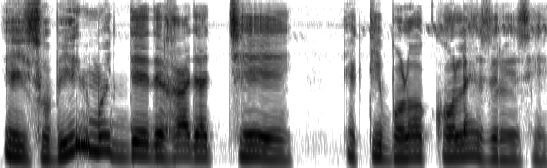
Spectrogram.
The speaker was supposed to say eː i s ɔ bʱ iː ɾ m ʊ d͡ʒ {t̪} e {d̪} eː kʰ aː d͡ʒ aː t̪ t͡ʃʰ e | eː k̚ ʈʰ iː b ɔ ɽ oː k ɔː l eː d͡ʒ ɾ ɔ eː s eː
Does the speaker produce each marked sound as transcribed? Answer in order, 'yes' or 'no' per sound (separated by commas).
no, yes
